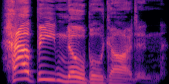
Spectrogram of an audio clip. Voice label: Male Human HAPPY NOBLEGARDEN; Arthas

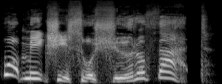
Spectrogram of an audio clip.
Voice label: Male Dwarf

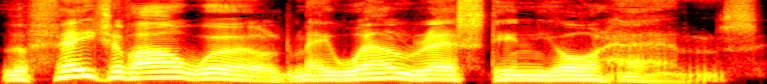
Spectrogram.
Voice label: Male Human Bark; Khadgar

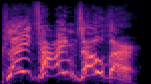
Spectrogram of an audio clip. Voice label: Male Gnome Attack

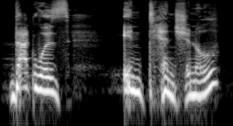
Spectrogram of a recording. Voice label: Female Lich Oops

